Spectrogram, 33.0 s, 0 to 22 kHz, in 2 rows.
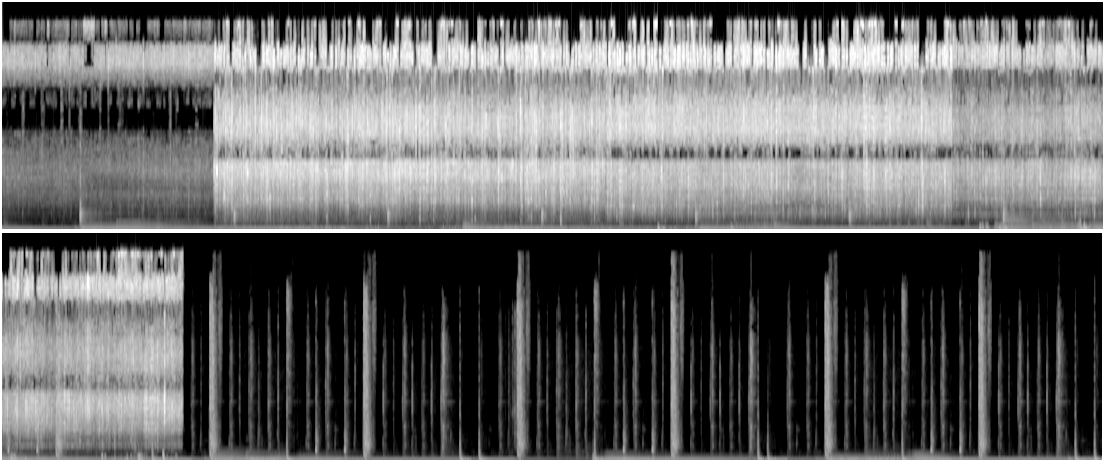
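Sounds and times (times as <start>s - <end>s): food sizzling in a pan: 0.0s - 19.2s.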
